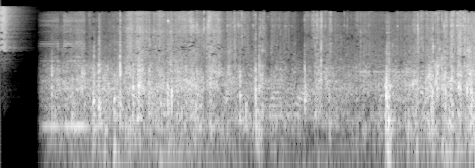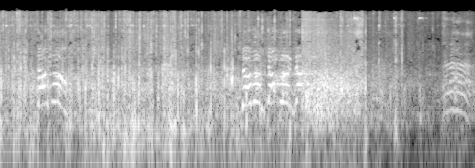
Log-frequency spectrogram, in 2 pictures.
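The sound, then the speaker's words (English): Gunshots captured on a police officer's body camera as an armed suspect runs toward him: a few sharp cracks cut through constant rustling and movement noise, with voices present throughout. “Shots fired.”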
